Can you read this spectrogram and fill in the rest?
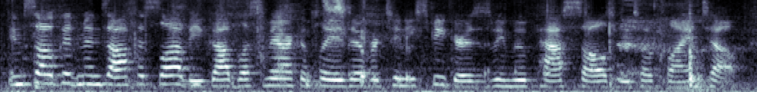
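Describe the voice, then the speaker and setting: A woman narrates screenplay action at a table read. Her voice sits at a middle pitch, and there is obvious ambient noise in the recording. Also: fairly even intonation, fairly quick. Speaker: stage-direction reader. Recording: noisy room ambience.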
